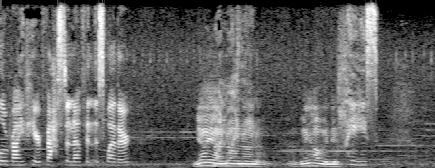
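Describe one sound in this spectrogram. A woman speaks softly over a phone call.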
